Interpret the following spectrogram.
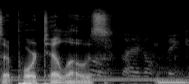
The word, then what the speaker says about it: Portillo's: So how the hell would I know to pronounce it Portillo's? Well, I don't think it's American, but that's just how some people pronounce it up north. So instead of saying it Portillos, they say Portillo's.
